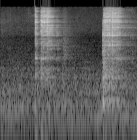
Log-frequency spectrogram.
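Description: A lid goes onto a pressure cooker with two distinct metallic clanks about a second apart, close and fairly crisp, with no talking.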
